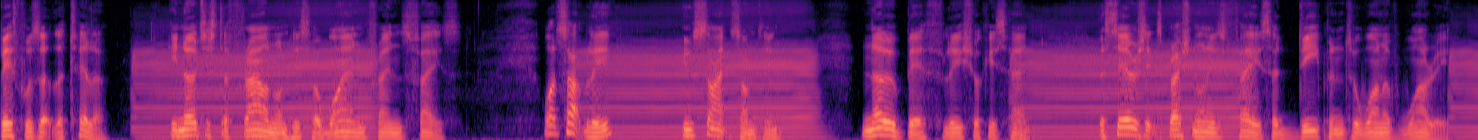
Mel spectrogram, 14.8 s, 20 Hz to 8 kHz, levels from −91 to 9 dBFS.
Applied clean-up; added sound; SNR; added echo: none; Wind instrument, woodwind instrument; 12 dB; none.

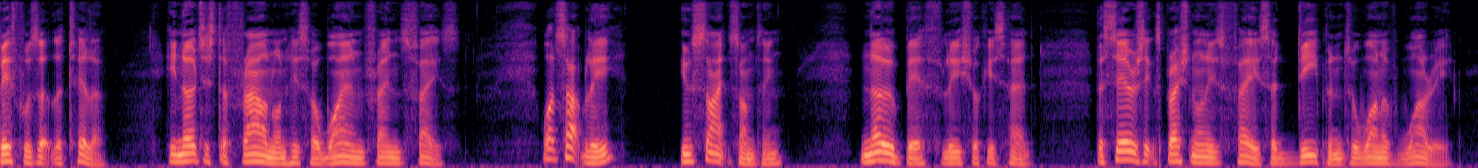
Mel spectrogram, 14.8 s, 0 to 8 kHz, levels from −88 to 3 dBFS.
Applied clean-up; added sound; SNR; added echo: none; none; none; none.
